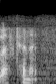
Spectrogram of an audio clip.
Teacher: But there's something about that U, isn't there? There's something about that U that at some point became articulated as a labial sound, like an F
